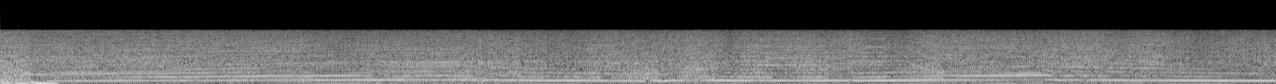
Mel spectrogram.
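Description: Sport motorcycle engine running at steady revs while under way, with a constant rush of wind noise over it. The engine pitch dips briefly about six and a half seconds in, then settles back.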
